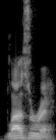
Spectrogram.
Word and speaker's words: Lazaret: Lazaret, Châteauneuf du Pape, Lazaret, I don't think you pronounce T. Actually, the only words you pronounce at the end of a word in France are in the word careful, C, R, F, and L.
